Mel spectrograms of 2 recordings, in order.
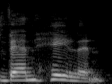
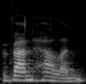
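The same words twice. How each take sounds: First: The name is pronounced the English way. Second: The name is pronounced the Dutch way. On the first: The speaker calls it right. "said it's Van Halen" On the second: The speaker calls it wrong. "I was saying Van Halen ... that's a Dutch name"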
